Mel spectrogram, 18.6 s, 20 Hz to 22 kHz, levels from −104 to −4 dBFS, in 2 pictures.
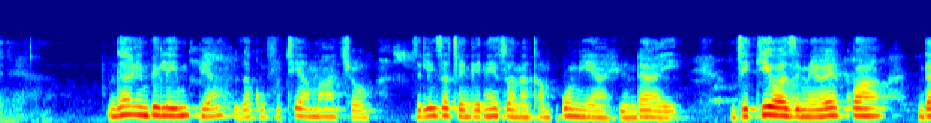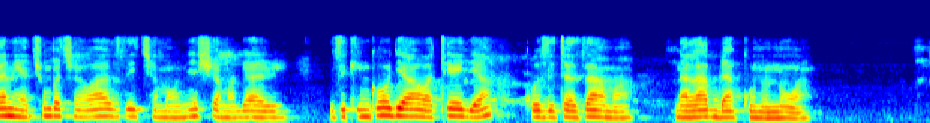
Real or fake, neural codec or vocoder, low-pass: fake; codec, 24 kHz, 6 kbps, HILCodec; 7.2 kHz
